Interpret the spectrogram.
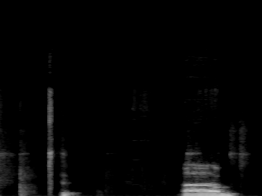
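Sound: ice clinking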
